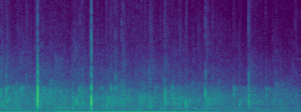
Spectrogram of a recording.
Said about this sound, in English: Can we give these that made that decision a hand clap? Praise be to God.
